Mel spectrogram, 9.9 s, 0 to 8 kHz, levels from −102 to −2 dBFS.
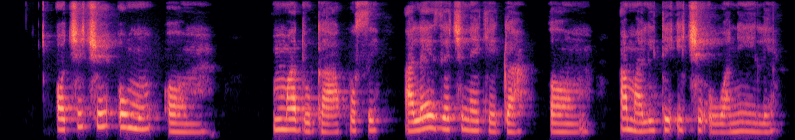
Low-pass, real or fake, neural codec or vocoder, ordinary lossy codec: none; real; none; none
